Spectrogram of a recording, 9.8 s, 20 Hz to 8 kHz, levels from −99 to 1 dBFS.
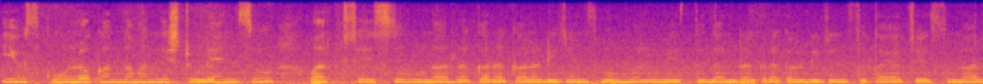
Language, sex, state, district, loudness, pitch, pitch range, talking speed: Telugu, female, Andhra Pradesh, Anantapur, -16 LUFS, 230 Hz, 225-245 Hz, 120 wpm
